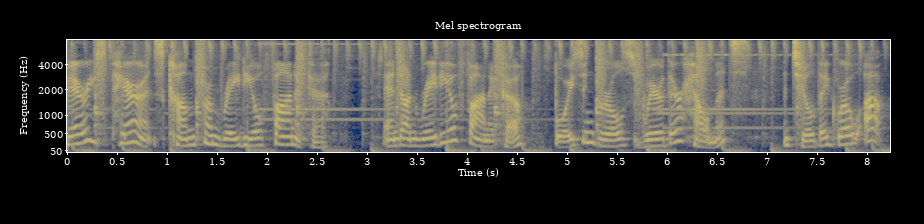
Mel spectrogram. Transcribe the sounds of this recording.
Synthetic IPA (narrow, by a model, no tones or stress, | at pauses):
mɛɹiz̥pʰɛɹɨ̃ntskʰʌ̃ɱfɹʌ̃mɹeɪɾioʊfɑnɨkʰɨ | ʔɨ̃ñn̩ɹeɪɾioʊfɑnɨkəb̥ɔɪzɨ̃nɡɜ˞lˠzwɛɹðə˞hɛlˠmɨts | ɨ̃ntʰɪlˠðeɪɡɹoʊʔʌp̚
